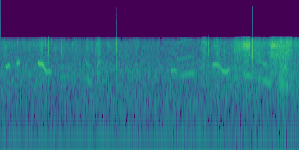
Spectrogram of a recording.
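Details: Five-week-old Guardian and Skye litter puppies in a front-yard pen on a mild afternoon give thin, wavering whimpers and short yips, scattered over steady outdoor background noise with a sharp click.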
